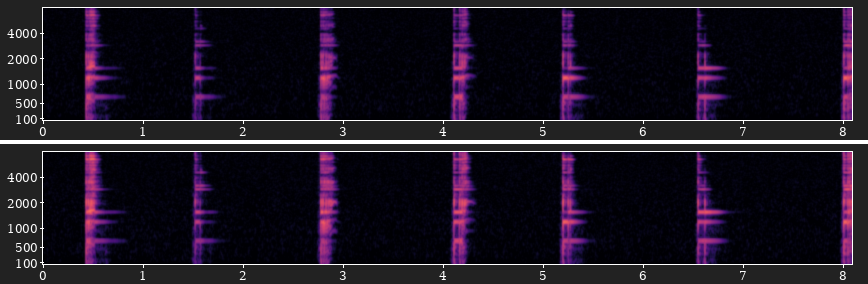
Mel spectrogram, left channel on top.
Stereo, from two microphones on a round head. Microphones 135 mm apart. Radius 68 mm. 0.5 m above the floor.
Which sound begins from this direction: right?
A clink, at 0.4 s.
